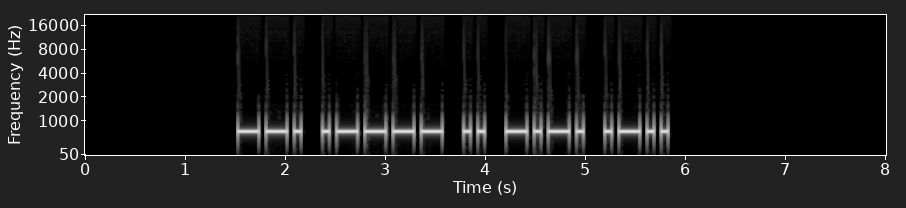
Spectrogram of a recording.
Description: Morse code, heard as a keyed tone, about 17 wpm, 700 Hz. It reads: G1ICL
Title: DXCC-100 Call Signs - 5 Characters - 17wpm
